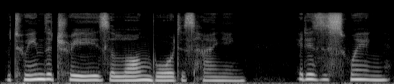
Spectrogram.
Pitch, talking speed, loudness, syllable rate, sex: 200 Hz, 165 wpm, -21 LUFS, 4.1 syllables/s, female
